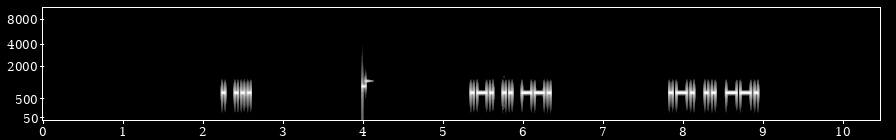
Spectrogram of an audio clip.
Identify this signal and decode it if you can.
Morse code, heard as a keyed tone, about 26 wpm, 700 Hz. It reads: ES RIG RIG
